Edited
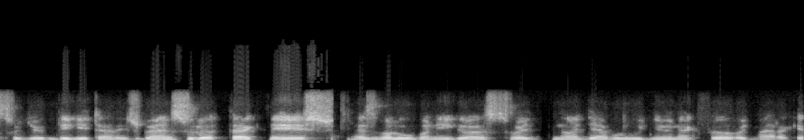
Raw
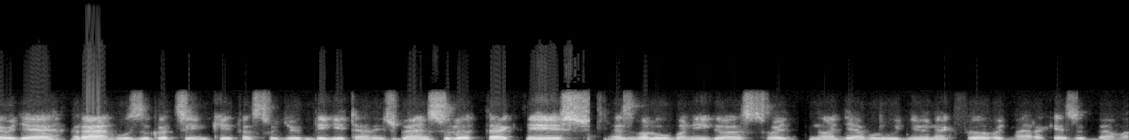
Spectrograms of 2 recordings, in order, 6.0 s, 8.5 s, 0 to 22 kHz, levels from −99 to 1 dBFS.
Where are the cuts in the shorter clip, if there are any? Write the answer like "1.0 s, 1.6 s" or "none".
none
